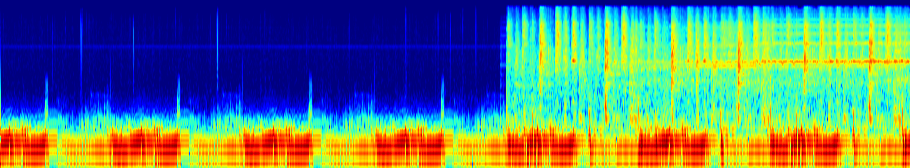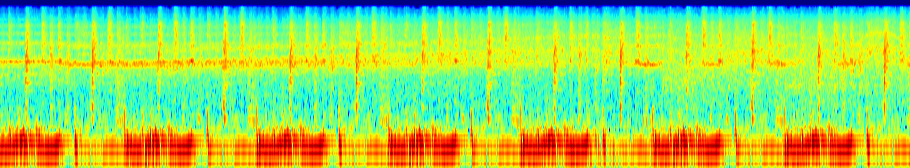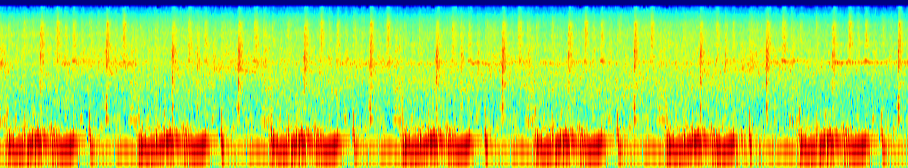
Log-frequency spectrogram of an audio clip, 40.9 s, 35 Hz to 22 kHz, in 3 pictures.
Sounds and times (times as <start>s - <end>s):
Techno: 7.5s - 40.9s.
